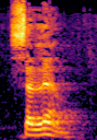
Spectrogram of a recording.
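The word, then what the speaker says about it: selim (צֶלֶם): The Hebrew word here for image is pronounced selim. Selim.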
